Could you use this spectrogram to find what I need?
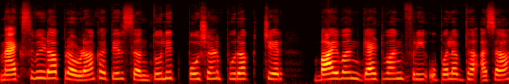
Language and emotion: Goan Konkani, neutral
